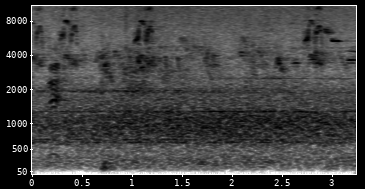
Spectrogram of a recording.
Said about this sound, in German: Und dann sind dir vielleicht auch die Vögel aufgefallen. Vielleicht vorhin, als wir gesprochen haben, uns gegenseitig angeschaut haben, hast du die gar nicht gemerkt.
